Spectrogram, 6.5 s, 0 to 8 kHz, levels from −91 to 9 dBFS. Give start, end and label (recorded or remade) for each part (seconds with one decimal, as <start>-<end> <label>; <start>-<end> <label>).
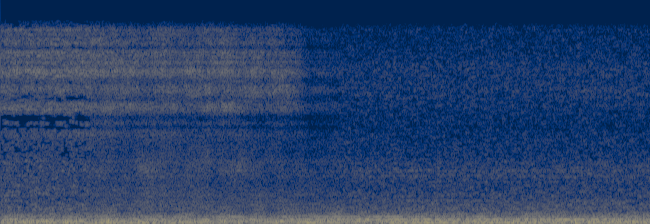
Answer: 0.0-0.9 recorded; 0.9-3.4 remade; 3.4-6.5 recorded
